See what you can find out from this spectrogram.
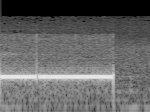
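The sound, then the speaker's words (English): A telephone dial tone plays while a number is being called: a single steady, loud mid-pitched tone with one brief dropout early on. It cuts off abruptly, leaving only a faint low hum. “So I'm calling their other number now. They have two phone numbers.”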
